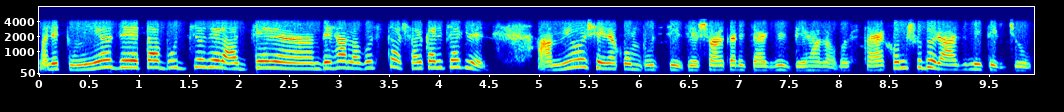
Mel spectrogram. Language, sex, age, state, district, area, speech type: Bengali, female, 18-30, West Bengal, Uttar Dinajpur, urban, conversation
